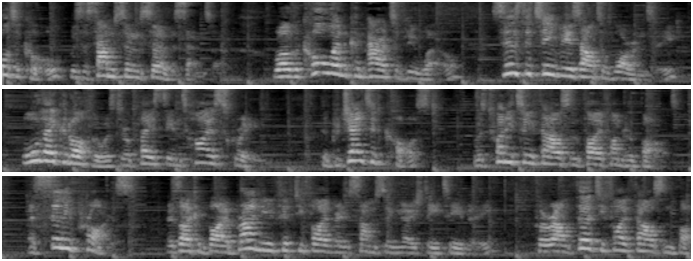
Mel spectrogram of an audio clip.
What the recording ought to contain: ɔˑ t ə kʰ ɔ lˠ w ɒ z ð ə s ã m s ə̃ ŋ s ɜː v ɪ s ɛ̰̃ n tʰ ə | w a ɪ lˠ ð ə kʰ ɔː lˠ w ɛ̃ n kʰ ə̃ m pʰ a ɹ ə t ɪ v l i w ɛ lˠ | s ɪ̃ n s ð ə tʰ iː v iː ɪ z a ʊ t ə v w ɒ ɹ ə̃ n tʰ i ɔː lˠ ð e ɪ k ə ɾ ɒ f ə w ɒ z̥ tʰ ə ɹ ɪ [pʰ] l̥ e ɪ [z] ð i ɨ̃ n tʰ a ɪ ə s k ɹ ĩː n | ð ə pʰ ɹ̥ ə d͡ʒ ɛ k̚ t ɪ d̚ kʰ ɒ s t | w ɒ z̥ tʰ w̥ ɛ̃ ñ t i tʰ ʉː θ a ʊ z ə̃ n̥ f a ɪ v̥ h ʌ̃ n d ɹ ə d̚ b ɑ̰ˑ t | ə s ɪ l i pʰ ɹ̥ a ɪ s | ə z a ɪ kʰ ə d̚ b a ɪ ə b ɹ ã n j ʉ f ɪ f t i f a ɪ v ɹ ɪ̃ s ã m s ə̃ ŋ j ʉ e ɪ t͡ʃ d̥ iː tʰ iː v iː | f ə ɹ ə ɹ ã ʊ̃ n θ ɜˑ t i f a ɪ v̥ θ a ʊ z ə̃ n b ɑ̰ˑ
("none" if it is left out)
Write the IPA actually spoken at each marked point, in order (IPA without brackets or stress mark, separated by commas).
pʰ, s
